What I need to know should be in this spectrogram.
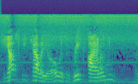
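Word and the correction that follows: Kyösti Kallio: I'll repeat that. Kiyosti Kallio, I'll spell that, K-Y-O-S-T-I-K-A-L-L-I-O, is a Greek island, a dictator of Peru, president of Finland, or the name of a Japanese political party.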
